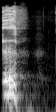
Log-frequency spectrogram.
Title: Cough 😷 solution,others v/s me🤣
